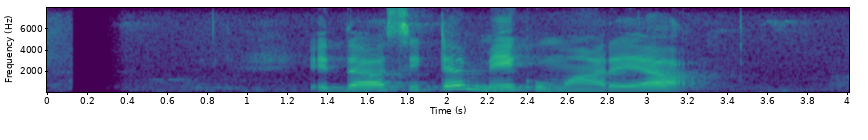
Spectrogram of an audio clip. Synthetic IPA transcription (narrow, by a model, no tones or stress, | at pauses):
ḛd̪aːsiʈəmeːkumaːɾəjaː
